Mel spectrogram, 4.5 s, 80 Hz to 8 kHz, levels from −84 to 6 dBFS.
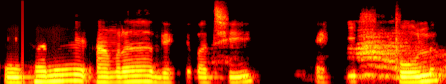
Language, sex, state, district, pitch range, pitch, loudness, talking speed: Bengali, male, West Bengal, Purulia, 130-165 Hz, 145 Hz, -16 LUFS, 95 wpm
